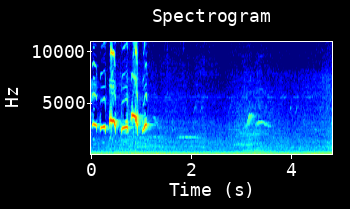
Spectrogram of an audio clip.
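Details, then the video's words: Morning ngeplong song of an orange-headed thrush, used as a lure for silent males: a quick burst of five or six loud whistled notes, then near silence with one faint note. "Cocok Buat Pancingan ANIS MERAH Ngeplong di Waktu Pagi Hari Yang Macet yang Bisu Kalo Jantan Nyaut"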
